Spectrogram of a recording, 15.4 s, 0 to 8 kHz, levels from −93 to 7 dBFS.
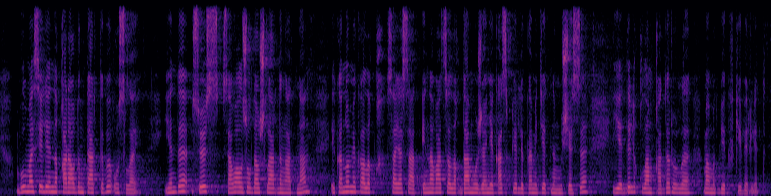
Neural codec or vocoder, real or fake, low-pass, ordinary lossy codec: none; real; none; none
